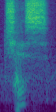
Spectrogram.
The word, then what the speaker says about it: kis: The first one, kiss, pronounced locally as chis, meaning gravel, and then dennu, meaning deep valley with a flow of water essentially within it.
